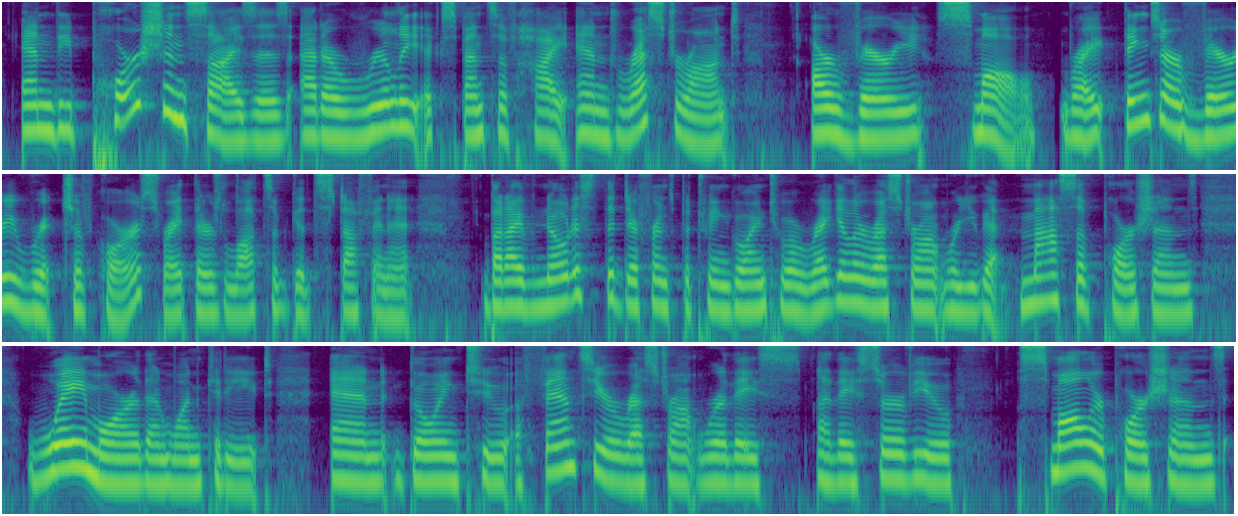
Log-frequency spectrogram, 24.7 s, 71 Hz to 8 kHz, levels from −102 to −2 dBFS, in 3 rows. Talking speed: 155 wpm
